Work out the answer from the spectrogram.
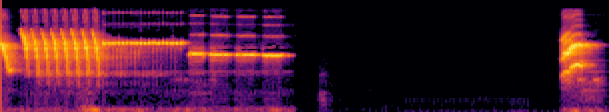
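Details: Timbrado canary singing for training: a fast rolling trill, a smooth level whistle, three lower steady whistled notes, then silence before one sharp chirp.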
